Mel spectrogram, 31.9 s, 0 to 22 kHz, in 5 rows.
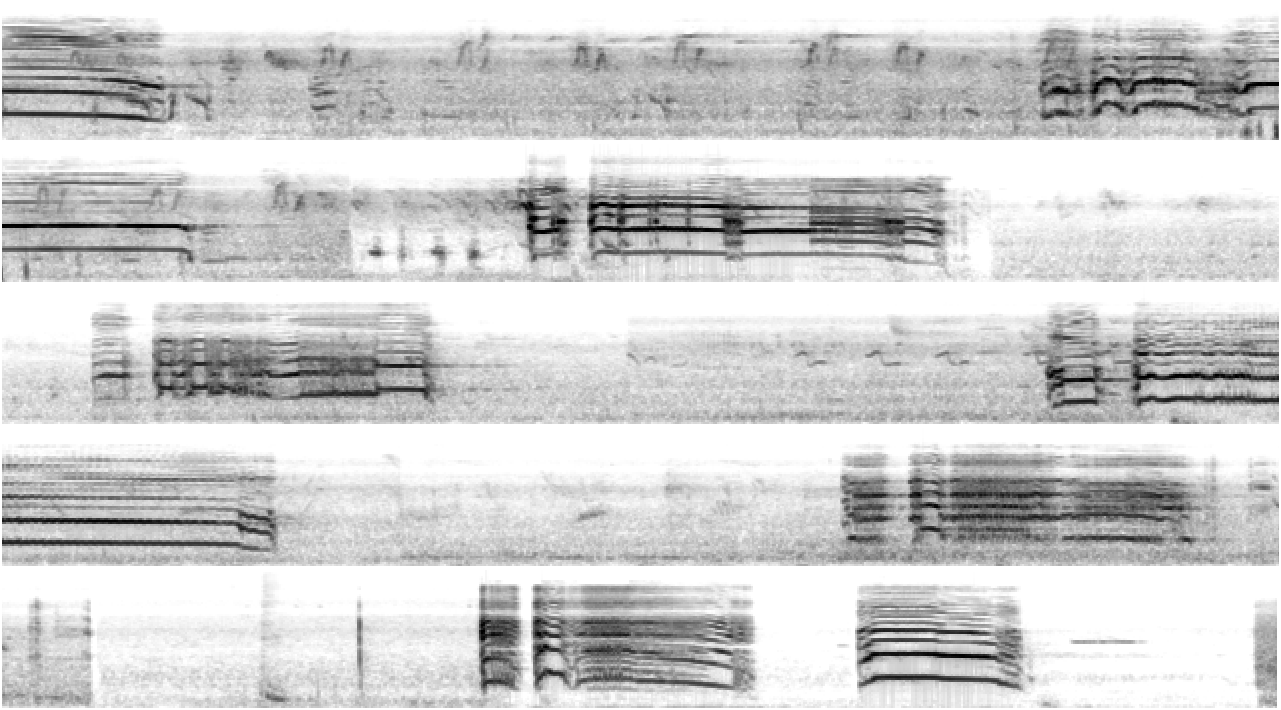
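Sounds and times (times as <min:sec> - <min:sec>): rooster crowing: 0:00.0 - 0:01.7, 0:04.9 - 0:08.1, 0:09.0 - 0:11.2, 0:13.2 - 0:26.0, 0:27.9 - 0:30.8.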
